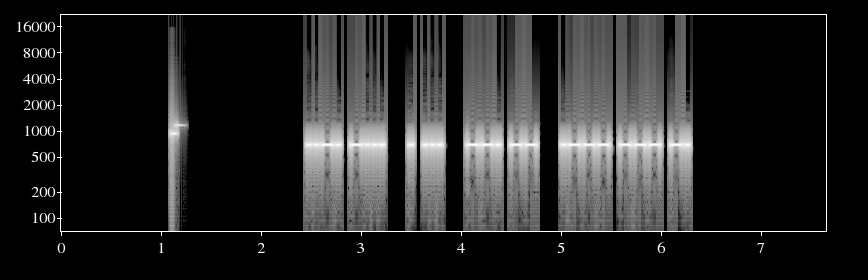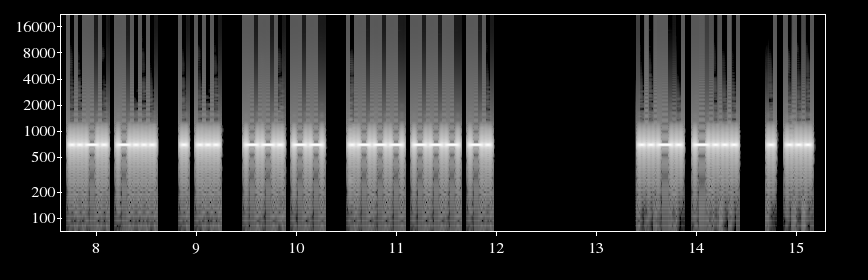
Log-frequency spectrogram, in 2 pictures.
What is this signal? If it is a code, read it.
Morse code, heard as a keyed tone, about 29 wpm, 700 Hz. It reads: FB ES GM JON FB ES GM JON FB ES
